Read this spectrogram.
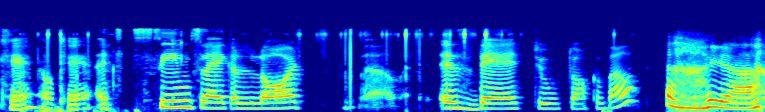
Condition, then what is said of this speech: Stuttering. I used to stammer a lot. Even now I stammer.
